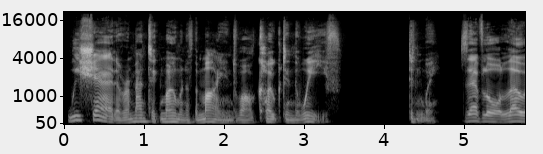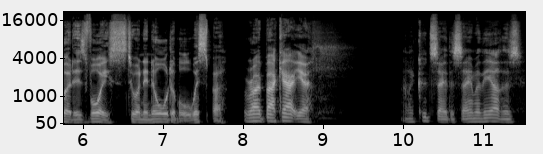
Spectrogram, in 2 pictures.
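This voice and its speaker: A learned, urbane game wizard with a low voice and a close, dry sound. He speaks eloquently and with theatrical care, measuring each phrase like a practiced storyteller. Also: expressive, normal speed, no room sound. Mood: courteous. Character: erudite, urbane male wizard with a theatrical streak. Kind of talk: video game character dialogue and narration.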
